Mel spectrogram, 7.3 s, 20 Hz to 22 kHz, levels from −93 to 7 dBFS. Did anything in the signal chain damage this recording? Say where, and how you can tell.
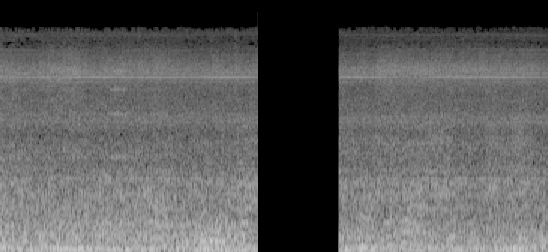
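Yes. Playback stage: a rebuffering stall at 3.44 s. The sound drops to silence and resumes unchanged at 4.52 s. The player ran dry, adding about 1.08 s.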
